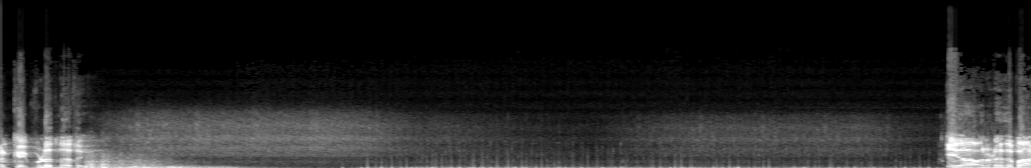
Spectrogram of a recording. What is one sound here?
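Floodwater rushes and churns.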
